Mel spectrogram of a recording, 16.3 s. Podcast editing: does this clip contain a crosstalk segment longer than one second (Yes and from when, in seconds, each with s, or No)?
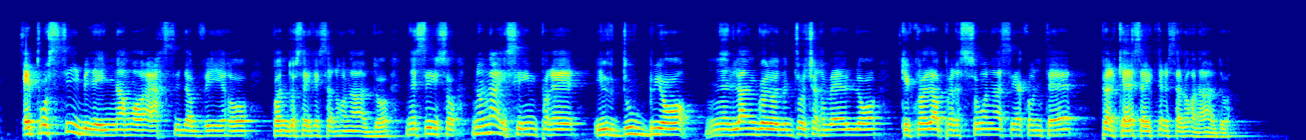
No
